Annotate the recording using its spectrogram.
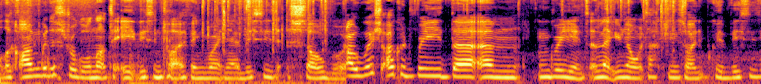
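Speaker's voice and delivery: talking between bites of chocolate; chewing while speaking; mouth partly full. Real, not acted. Seen 2: Holds bitten bar throughout; bites it at 7.2, likely chewing after.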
